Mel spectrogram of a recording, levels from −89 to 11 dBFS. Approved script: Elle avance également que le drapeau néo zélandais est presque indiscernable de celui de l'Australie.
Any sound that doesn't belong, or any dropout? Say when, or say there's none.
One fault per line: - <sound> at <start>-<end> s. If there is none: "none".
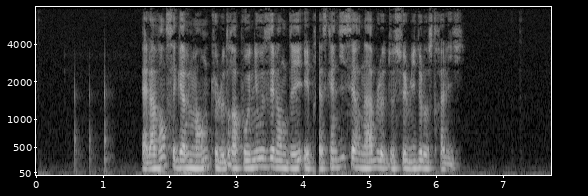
- thud at 0.6-1.2 s
- dropout at 4.2-4.3 s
